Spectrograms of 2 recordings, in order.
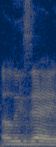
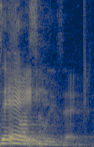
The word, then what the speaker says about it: Elysee: but Rika Elise or Elsie? Like Elise, like Elise. Elise.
